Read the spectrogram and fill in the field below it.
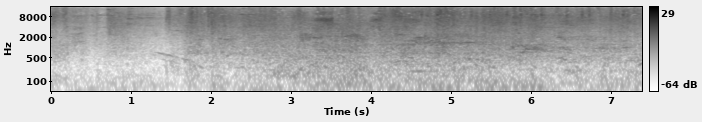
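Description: Magic spells blast, whoosh and crackle in a fast fight.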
